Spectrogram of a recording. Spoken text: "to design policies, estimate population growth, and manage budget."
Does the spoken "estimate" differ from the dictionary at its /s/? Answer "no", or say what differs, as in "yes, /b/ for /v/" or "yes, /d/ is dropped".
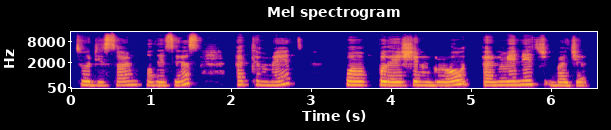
yes, /s/ is dropped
